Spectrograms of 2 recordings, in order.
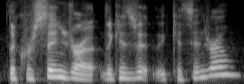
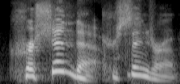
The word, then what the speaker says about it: crescendo: Crescendo. Cassandro. I'll say it wrong all the time. I'm sorry. I'm Crescendo. Crescendo. Crush. Shindo. Crush Like Shindo. you crushed your shin.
